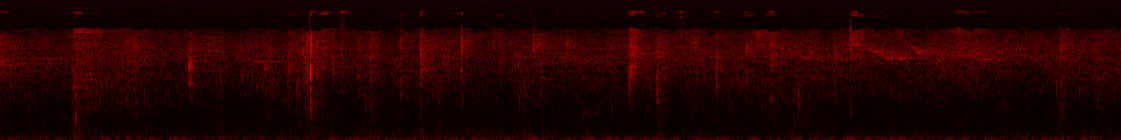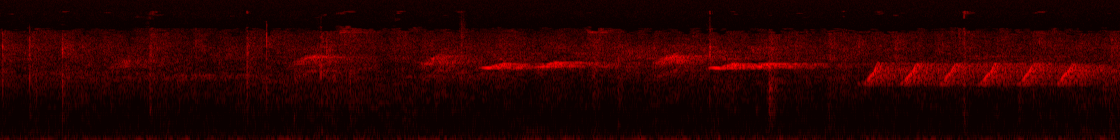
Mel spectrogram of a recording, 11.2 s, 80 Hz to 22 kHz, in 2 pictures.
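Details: Mountain forest on Mount Rokko, Japan, 31 May 2022: after several seconds of quiet outdoor noise and faint ticks, a Japanese paradise flycatcher sounds short whistles and then a rapid series of repeated notes near the end.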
